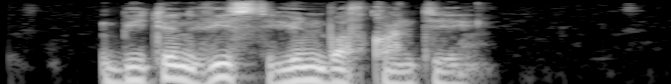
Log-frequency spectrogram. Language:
Bashkir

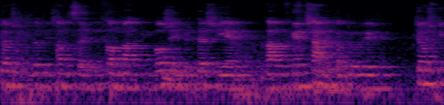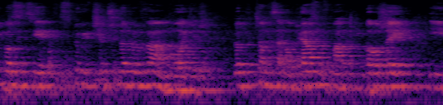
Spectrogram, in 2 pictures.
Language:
Polish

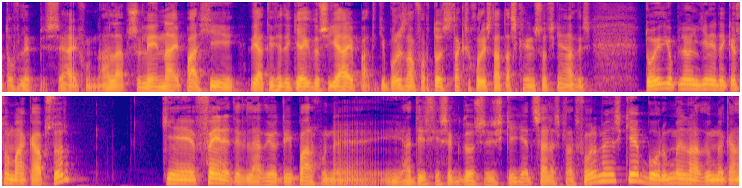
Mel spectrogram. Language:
Greek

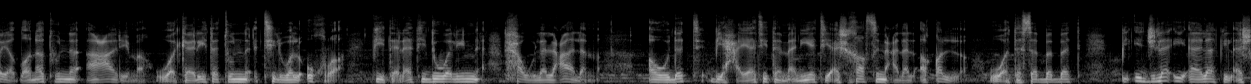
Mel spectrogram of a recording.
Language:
Arabic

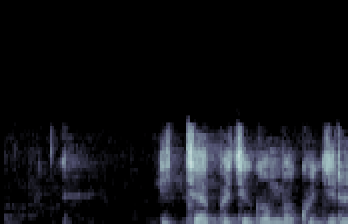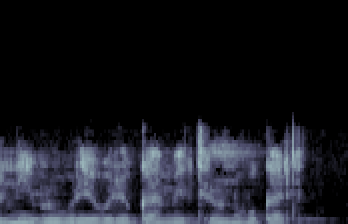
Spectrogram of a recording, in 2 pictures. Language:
Kinyarwanda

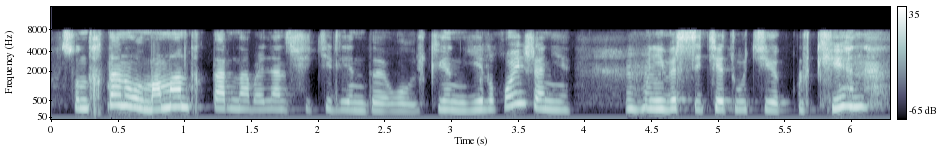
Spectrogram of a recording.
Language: Kazakh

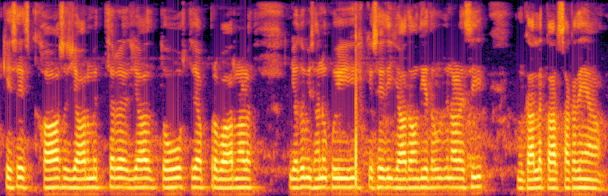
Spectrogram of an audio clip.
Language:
Punjabi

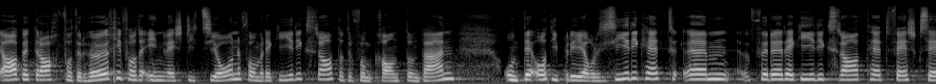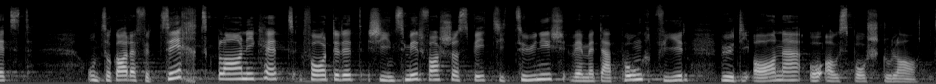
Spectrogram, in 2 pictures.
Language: Swiss German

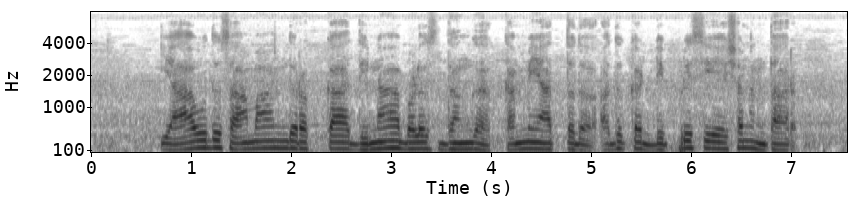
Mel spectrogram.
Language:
Kannada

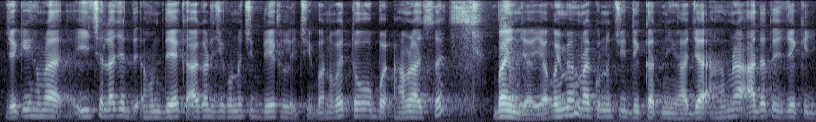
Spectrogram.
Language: Maithili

